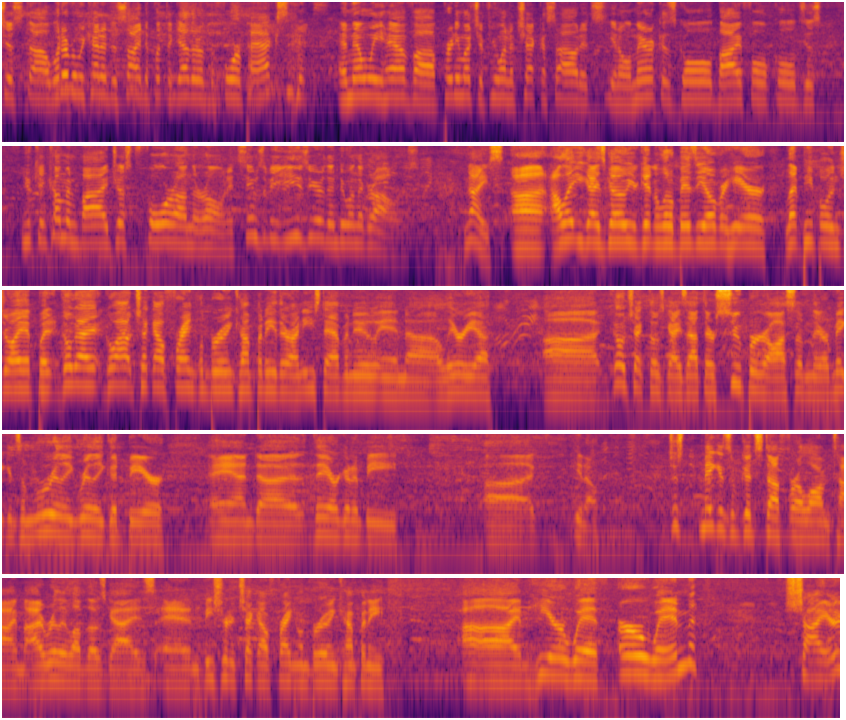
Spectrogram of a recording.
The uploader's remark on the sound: Live From Medina Beer Fest.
